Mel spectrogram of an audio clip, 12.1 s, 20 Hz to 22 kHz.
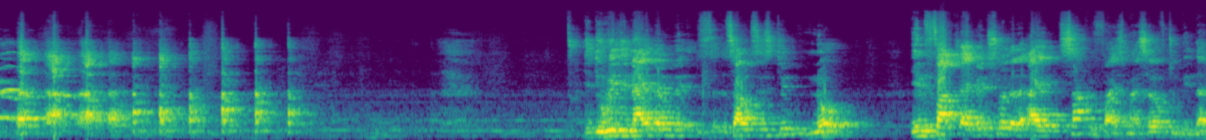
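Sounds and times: man laughing heartily: 0:00.0 - 0:03.4.

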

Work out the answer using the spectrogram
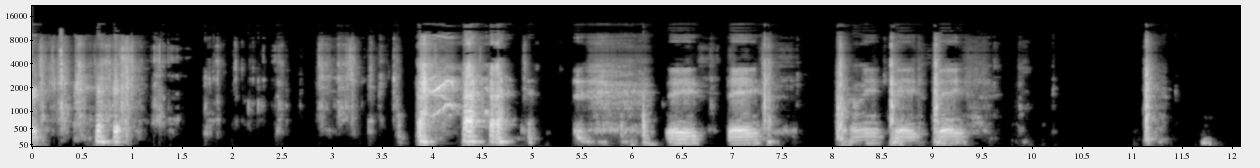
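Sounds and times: man's voice: 0:00.0 - 0:01.0, 0:04.3 - 0:07.4, 0:08.1 - 0:09.5
trading cards clicking: 0:00.0 - 0:03.8, 0:08.1 - 0:09.3.

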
